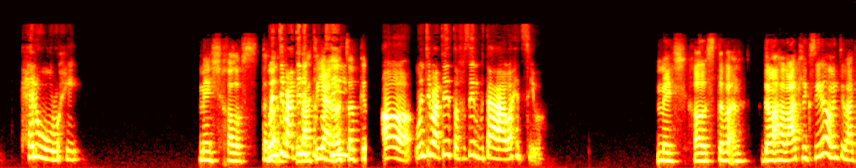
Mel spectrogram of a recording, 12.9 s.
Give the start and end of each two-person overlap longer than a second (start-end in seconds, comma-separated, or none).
4.0-5.4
